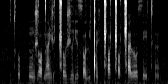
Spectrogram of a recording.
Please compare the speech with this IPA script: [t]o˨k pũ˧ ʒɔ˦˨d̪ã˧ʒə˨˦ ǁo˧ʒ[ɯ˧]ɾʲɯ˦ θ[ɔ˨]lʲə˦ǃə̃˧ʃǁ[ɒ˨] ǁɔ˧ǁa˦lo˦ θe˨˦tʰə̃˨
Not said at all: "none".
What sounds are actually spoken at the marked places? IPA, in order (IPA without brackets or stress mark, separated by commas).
tʰ, ɯ˧, ɔ˨, ɒ˧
